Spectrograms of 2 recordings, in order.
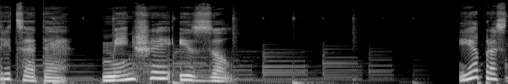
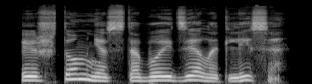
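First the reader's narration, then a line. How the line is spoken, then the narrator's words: Quiet hoarse voice. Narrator (Russian): Голос тихий и хриплый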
